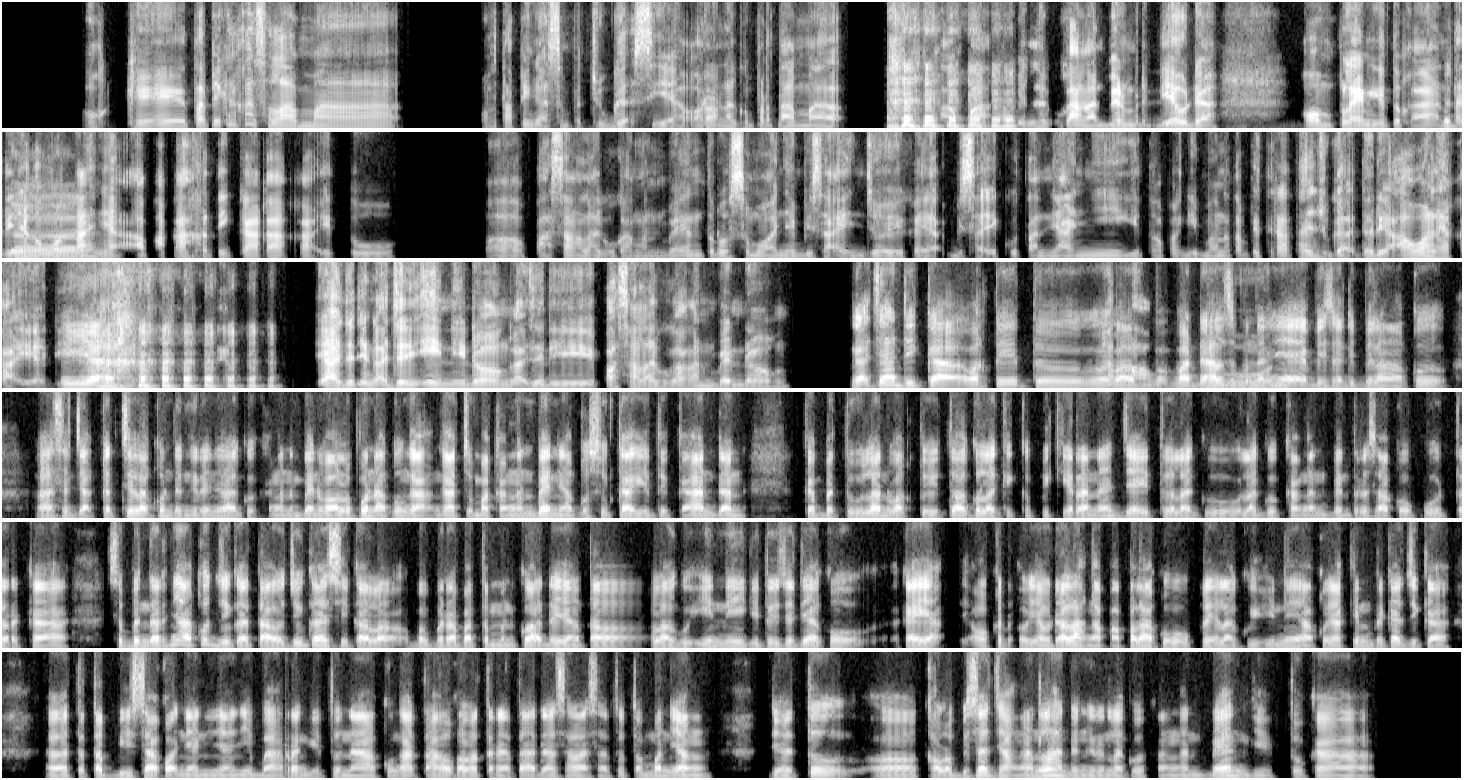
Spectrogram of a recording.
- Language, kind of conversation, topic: Indonesian, podcast, Pernahkah ada lagu yang memicu perdebatan saat kalian membuat daftar putar bersama?
- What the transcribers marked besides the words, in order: laugh; other background noise; in English: "enjoy"; laugh; in English: "play"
